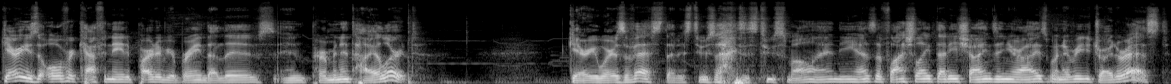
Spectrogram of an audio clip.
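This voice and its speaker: A man as a life coach, giving a playful, jokey coaching talk with sudden loud outbursts. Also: medium pitch, fairly even intonation, moderate pace.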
